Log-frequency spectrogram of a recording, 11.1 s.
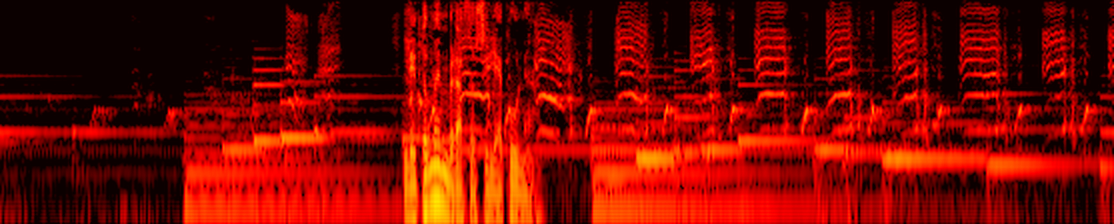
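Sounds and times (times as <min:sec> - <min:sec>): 
sustained low musical tones: 0:00.0 - 0:11.1
infant crying: 0:00.9 - 0:11.1
speech: 0:04.0 - 0:06.1.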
